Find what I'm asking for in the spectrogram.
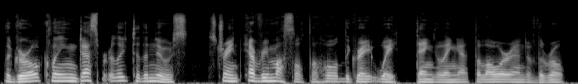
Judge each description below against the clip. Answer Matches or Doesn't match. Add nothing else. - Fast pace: Matches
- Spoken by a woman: Doesn't match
